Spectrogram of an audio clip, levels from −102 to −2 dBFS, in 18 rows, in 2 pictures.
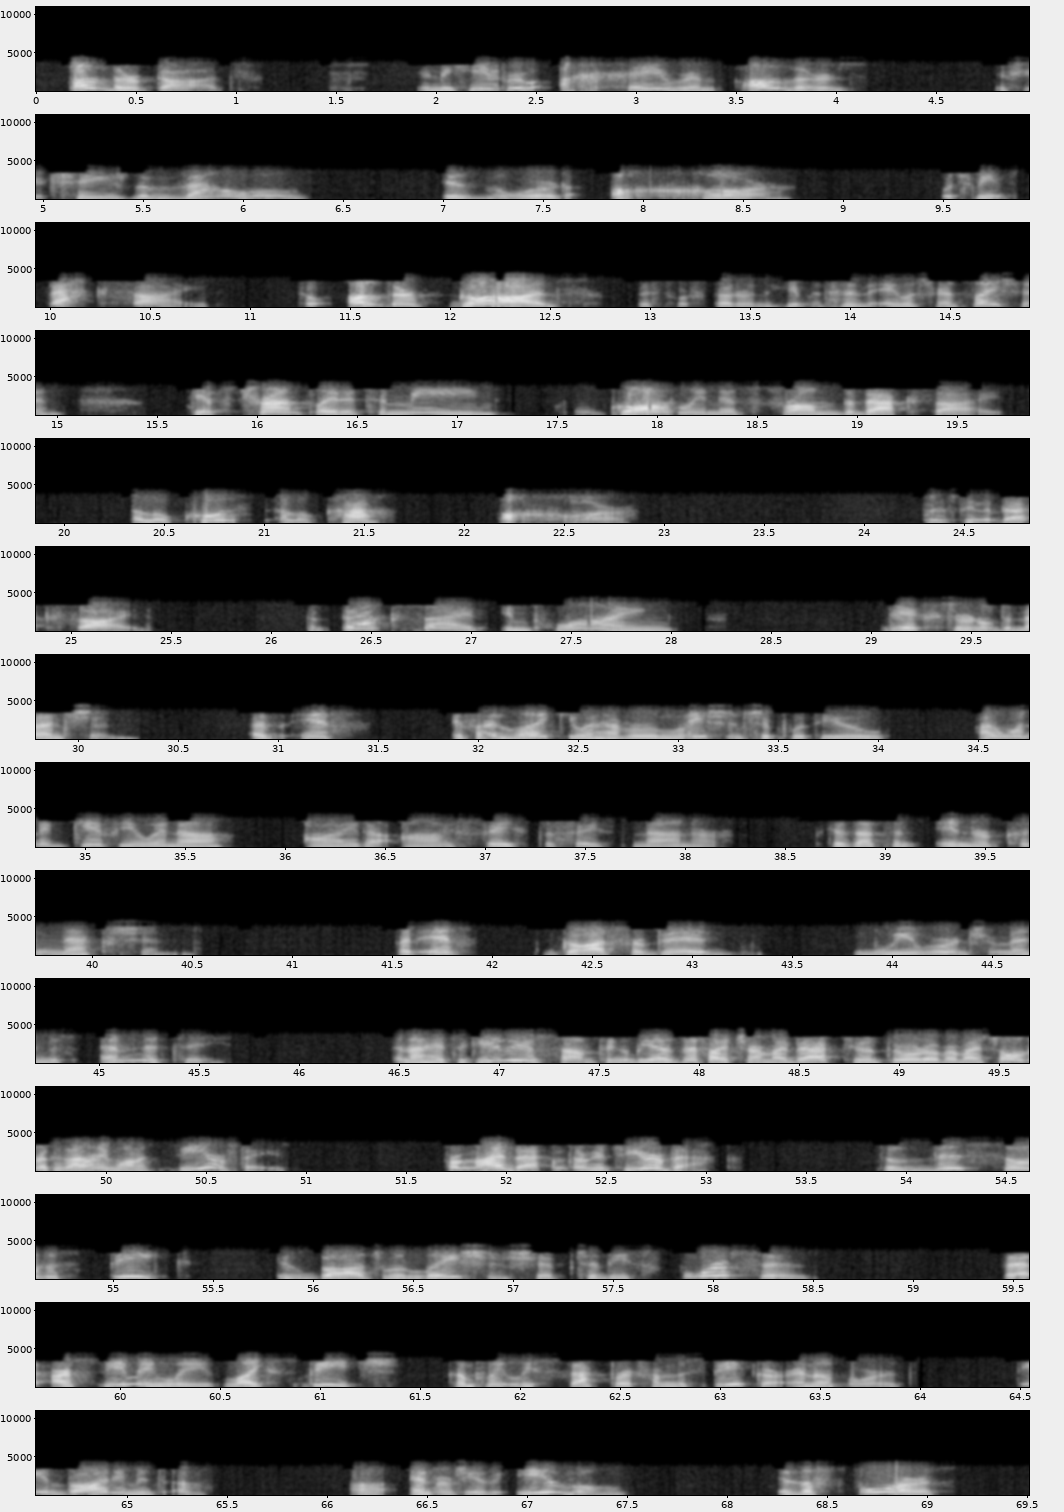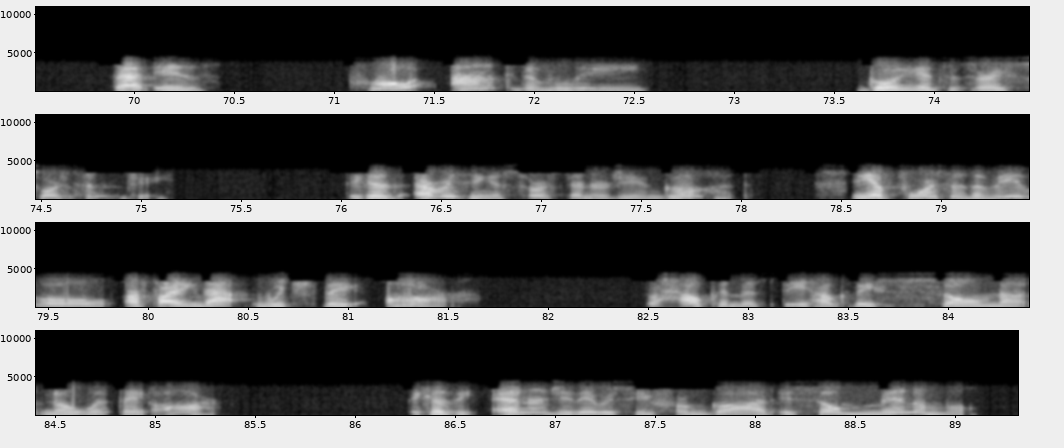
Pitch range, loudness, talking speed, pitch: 225-295 Hz, -22 LUFS, 150 wpm, 250 Hz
